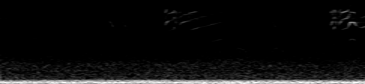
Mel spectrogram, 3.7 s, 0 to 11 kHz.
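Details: Nest-cam recording of a bald eagle pair's nest in Kisatchie National Forest, central Louisiana, morning of 2 January 2024. Brief high squeaky chitters at about 1.6 and 3.3 seconds, with a heavy low rumble of wind throughout.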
